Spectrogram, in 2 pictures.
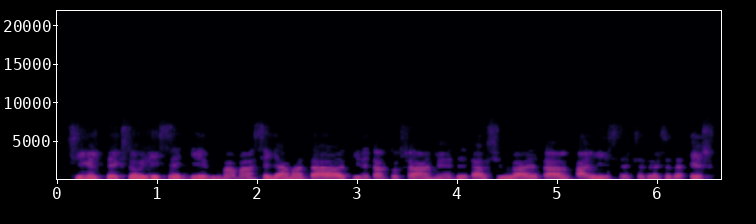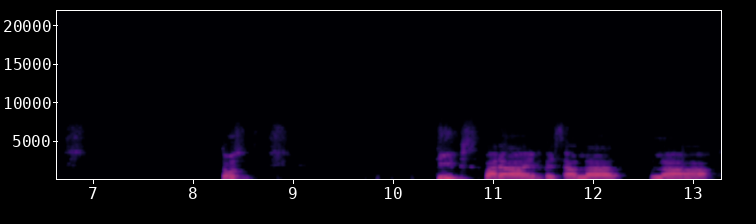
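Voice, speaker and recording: A man teaching an English class online in Spanish, explaining step by step with patient repetitions and restarted words. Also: mid-range voice. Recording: dull lo-fi online class audio.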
